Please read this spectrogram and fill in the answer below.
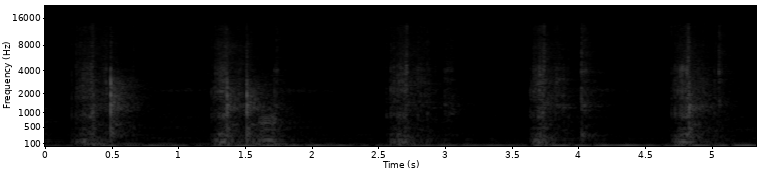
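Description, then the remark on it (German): A knife chops steadily on a board in a run of crisp strokes, grouped in short bursts with brief pauses, slicing a palm-length piece of soup-green vegetable, just under 50 grams, into fine rings. “Und da schneidest du jetzt feine Ringe raus.”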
